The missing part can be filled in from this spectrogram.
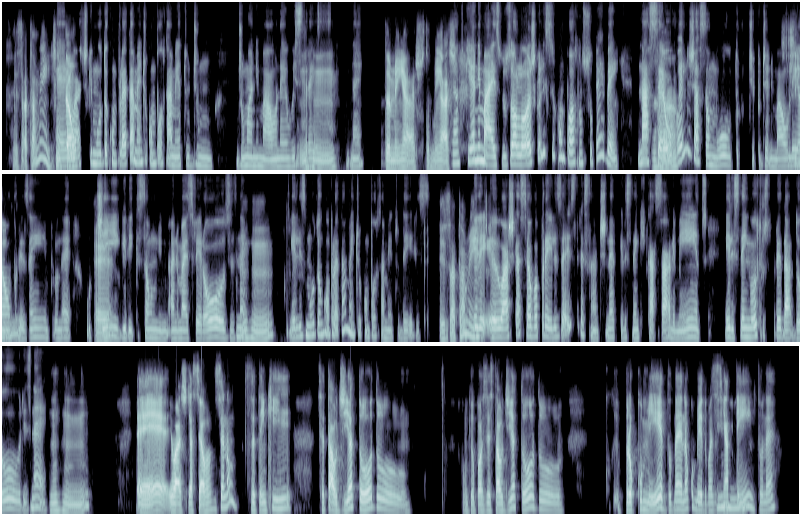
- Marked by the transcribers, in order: other background noise; tapping; static
- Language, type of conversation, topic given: Portuguese, unstructured, Quais são os efeitos da exposição a ambientes estressantes na saúde emocional dos animais?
